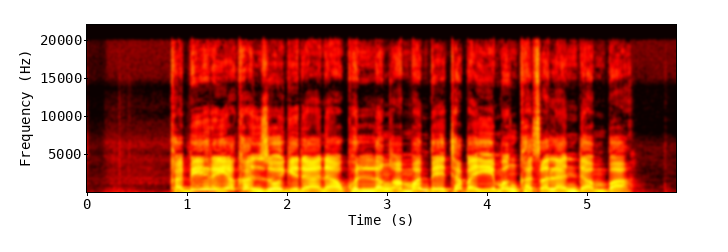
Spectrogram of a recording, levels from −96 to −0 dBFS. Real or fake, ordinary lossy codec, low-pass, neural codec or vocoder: real; none; none; none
